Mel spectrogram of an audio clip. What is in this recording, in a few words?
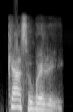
"cassowary", Indian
